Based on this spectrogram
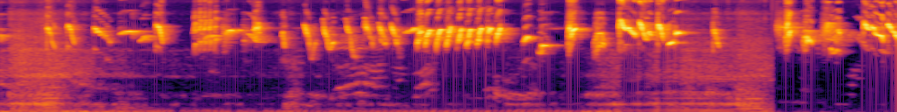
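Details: Nembak singing by a Pacitan Dakun white-eye, with mantenan and zipper witwit phrases: rapid high chips and a buzzy rattling trill over constant low rumbling noise, with an abrupt break near the end.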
